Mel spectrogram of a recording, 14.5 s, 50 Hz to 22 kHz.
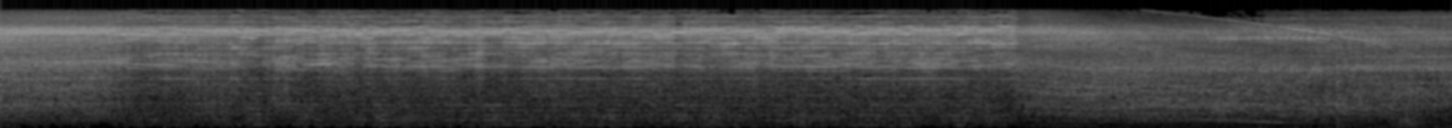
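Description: A 4½-inch Milwaukee angle grinder grinding low-carbon (mild) steel: a loud, steady, high-pitched grinding hiss. About ten seconds in the grinding stops, and the motor winds down with a falling whine.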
